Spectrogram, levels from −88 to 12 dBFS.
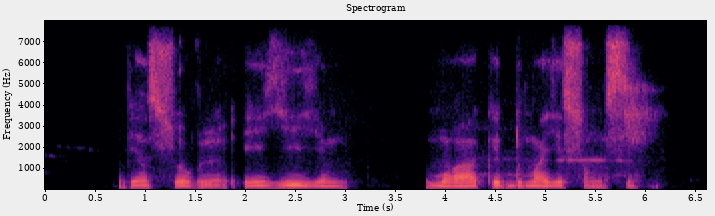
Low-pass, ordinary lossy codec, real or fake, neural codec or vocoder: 7.2 kHz; Opus, 16 kbps; real; none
